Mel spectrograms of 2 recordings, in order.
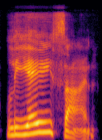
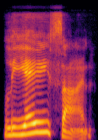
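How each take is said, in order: First: The middle consonant is a hissing s sound. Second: The same.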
